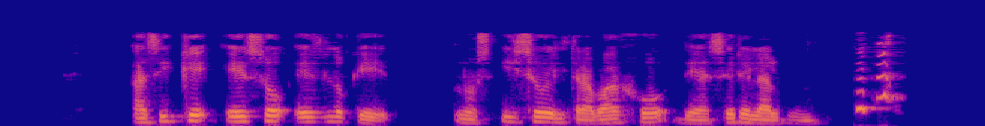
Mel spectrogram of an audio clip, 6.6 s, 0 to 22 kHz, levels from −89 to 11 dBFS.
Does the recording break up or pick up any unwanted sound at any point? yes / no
yes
